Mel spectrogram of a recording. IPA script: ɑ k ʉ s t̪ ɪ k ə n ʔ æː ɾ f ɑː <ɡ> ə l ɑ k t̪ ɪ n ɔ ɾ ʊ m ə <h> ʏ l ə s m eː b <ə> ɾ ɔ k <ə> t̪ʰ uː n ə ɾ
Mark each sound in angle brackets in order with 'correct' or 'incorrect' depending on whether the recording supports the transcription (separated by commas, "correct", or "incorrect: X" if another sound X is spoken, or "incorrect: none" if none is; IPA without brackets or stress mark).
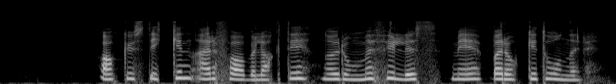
incorrect: b, incorrect: f, incorrect: ɑ, correct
